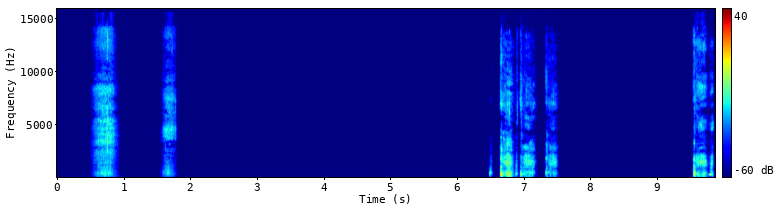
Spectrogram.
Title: #39 a lil chesty cough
